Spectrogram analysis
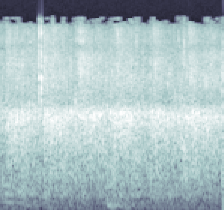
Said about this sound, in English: So can you please give them a round of applause as well? And give yourselves a round of applause as well, because y'all didn't have to be here today.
